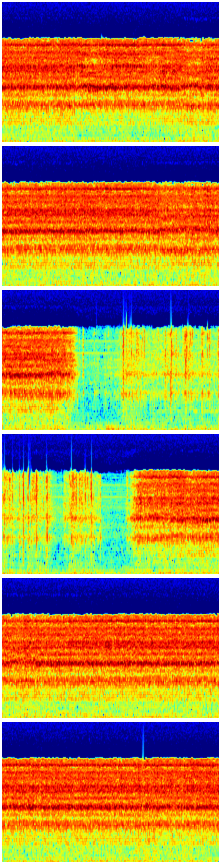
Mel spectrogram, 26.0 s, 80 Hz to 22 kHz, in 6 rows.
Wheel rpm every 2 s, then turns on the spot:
160, 160, 160, 160, 150, 30, 20, 20, 150, 160, 160, 160, 160.
10-14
